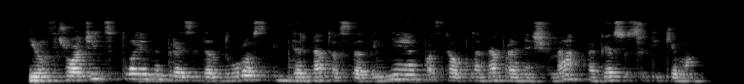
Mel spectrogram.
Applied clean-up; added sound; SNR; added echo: neural mask model DeepFilterNet 3.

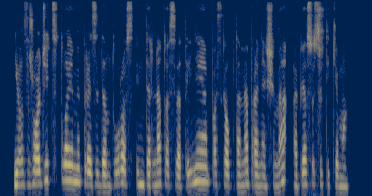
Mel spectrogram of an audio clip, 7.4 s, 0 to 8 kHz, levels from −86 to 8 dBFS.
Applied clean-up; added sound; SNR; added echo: none; none; none; none.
